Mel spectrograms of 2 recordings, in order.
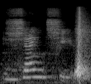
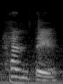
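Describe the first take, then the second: First: It is said with a Brazilian Portuguese pronunciation. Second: It is said with a Spanish pronunciation. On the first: "in Brazilian Portuguese ... they say" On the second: "In Spanish, the word gente is pronounced as"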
